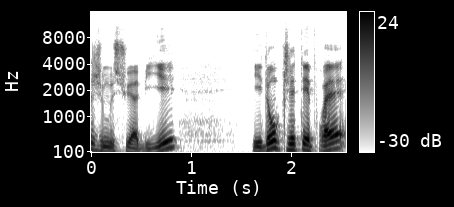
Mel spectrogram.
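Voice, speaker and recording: Recorded dry and close with no echo, a man at medium pitch makes very wide pitch swings. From Portugal. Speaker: self-employed worker, hospital patient. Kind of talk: interview testimony. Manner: halting, repeats words.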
